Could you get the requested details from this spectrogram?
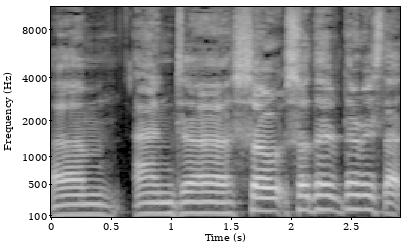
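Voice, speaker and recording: In a Welsh accent, a man speaks with lively intonation. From Wales. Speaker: singer-songwriter. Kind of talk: interview. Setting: video call from home studio. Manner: halting, repeats words.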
